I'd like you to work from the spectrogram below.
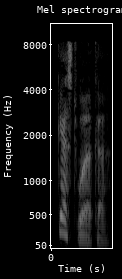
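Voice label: "guest worker", British English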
